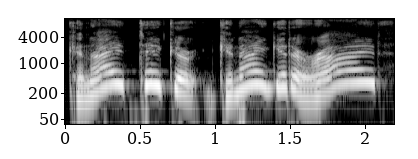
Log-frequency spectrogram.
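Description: A man's voice: extremely high pitch, big pitch swings, fast talker, voice pushed up. A man voicing eager, wide-eyed children in a bedtime story, exclaiming and asking questions. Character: excited wide-eyed children, the Lost Boys and Wendy.

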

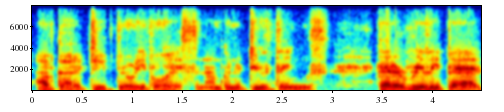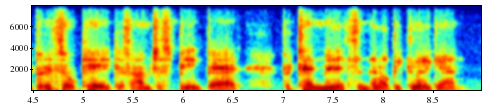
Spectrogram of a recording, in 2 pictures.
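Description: A man voicing a self-serious male movie villain, with a deep, throaty voice in a mocking tone. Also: fairly even intonation, moderate pace, sharp tone, slightly rough, dry recording, dull audio, exaggerated voice. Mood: mock-brooding.

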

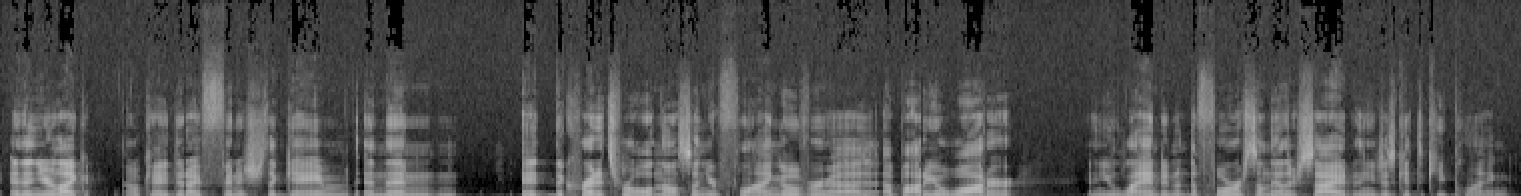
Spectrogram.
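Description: A man chats informally as a gaming podcast co-host. His voice sits a little low, with a smooth and resonant tone. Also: steady tone, brisk. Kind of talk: casual chat.

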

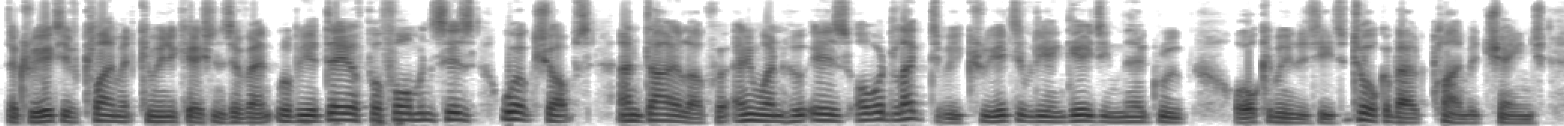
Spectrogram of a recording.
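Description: A man's voice: mid-range voice, a little mellow, no echo, studio quality. A man reading a scripted local radio news bulletin. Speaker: radio newsreader. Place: radio studio.

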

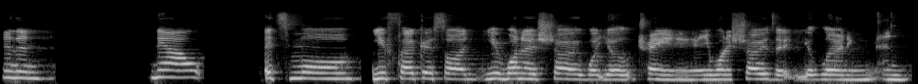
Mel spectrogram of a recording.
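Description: Young Australian woman, fairly high voice, plain unpolished delivery, interview guest. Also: level tone, slow pace, rough recording. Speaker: guest, professional fighter. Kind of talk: interview answers.

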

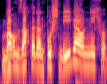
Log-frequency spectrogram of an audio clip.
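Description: Higher-voiced man, dry close sound. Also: a little fast, fairly bright tone, dry recording. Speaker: podcast co-host. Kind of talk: casual podcast chat.

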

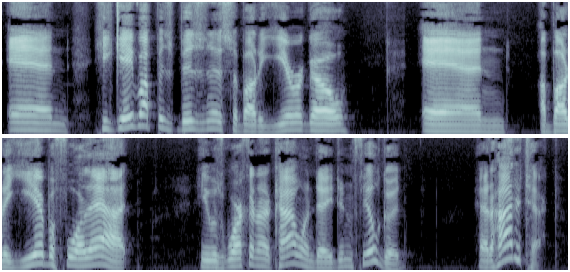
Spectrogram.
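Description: A man in his sixties hosts a car show in a casual, rambling way, often restarting his sentences. His voice sits a little high for a man. The sound is dry and close, with no room around it. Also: lively intonation, measured pace, no room sound. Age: 60s. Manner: chatty, rambling with frequent restarts. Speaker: radio car show host. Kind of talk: casual radio talk.

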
